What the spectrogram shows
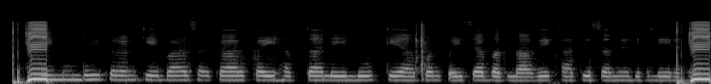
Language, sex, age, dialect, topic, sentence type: Bhojpuri, female, 25-30, Northern, banking, statement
